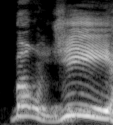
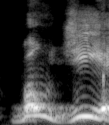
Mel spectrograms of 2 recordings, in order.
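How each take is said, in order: First: Bright, much higher Bom dia called out; cheerful greeting. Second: Higher, louder Bom dia called out; retold hearty bom dia; cheerful greeting. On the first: Retold or imitated. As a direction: greet the whole lobby proudly. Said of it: "eu falo". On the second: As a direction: proudly greet the waiting staff. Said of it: "Eu falei assim".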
